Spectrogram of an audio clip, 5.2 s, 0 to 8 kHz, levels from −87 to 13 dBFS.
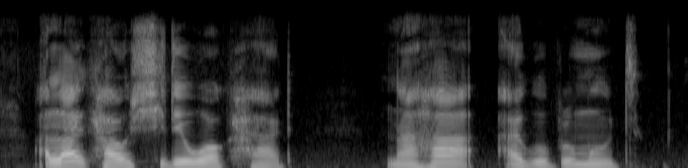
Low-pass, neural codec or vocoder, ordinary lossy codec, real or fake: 7.2 kHz; none; none; real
